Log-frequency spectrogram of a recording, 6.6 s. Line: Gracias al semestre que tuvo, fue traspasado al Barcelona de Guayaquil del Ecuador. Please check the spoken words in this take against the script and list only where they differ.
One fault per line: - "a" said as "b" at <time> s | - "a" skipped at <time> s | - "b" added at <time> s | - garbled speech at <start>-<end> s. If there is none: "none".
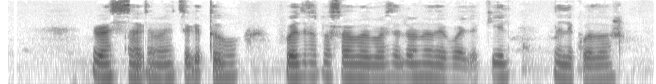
none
